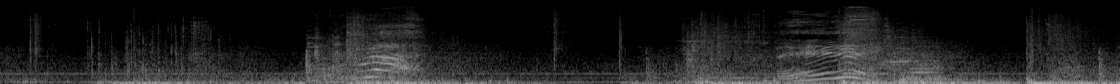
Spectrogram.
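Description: Heavy stone gates grind and rumble as they swing open.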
